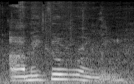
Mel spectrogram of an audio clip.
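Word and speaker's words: amigurumi: call this type of croch amig gomi amig Amy gomi Amy gomi Amy Amy gomi gomi mhm where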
